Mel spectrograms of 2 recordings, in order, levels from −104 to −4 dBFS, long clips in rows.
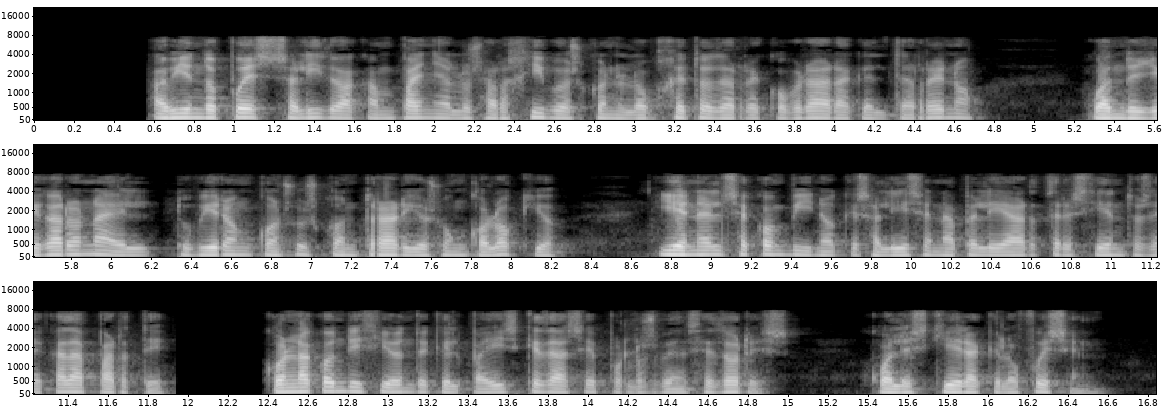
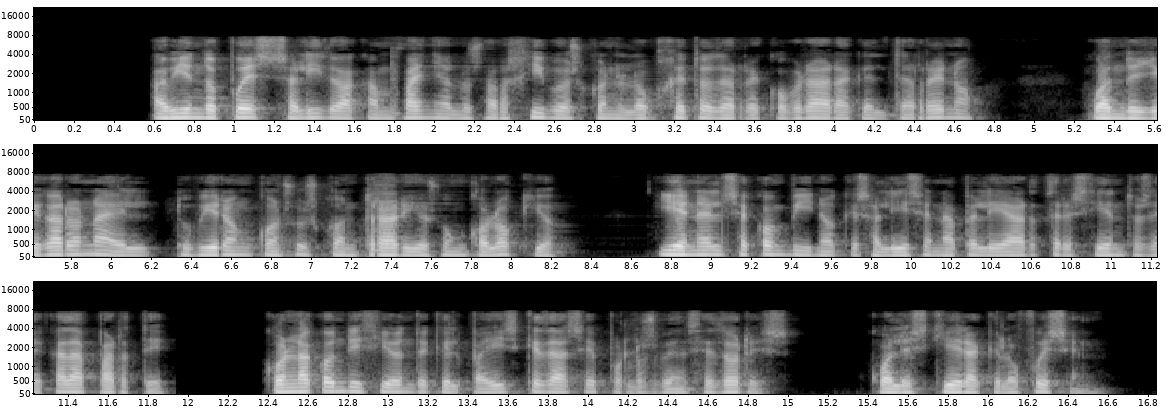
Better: first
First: none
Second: noise reduction (neural mask model DeepFilterNet 3)

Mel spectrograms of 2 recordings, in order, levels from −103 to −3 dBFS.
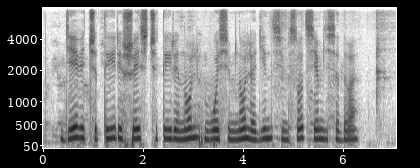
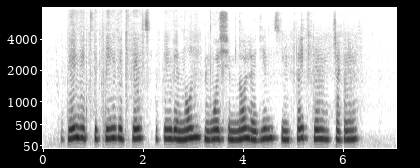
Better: first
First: none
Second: noise reduction (neural mask model DeepFilterNet 3)

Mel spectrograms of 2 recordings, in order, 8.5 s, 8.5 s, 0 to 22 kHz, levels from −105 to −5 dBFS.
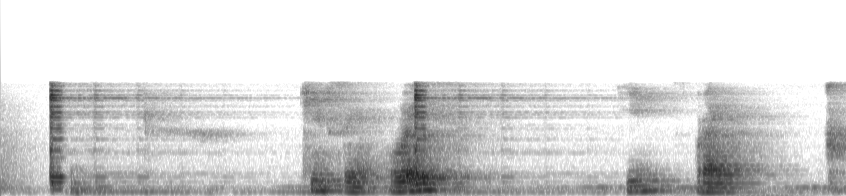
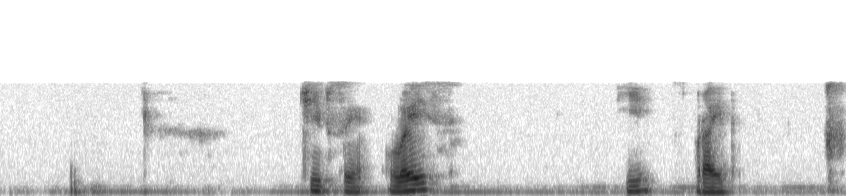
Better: second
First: background sound (Guitar); 4 dB below the speech // room echo; dies away in 1 s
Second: none

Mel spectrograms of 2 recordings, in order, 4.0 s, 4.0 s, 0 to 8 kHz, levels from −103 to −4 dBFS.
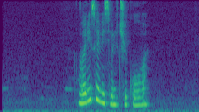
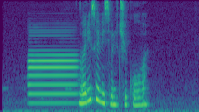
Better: first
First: none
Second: background sound (Wind instrument, woodwind instrument); 1 dB above the speech

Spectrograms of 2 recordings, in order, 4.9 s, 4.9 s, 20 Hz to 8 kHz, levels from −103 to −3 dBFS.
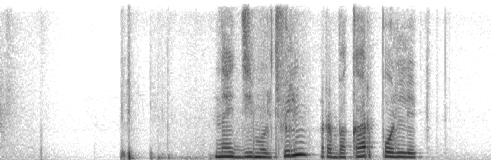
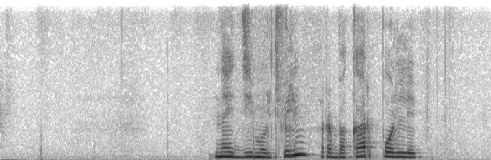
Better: second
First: noise reduction (neural mask model RNNoise)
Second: none

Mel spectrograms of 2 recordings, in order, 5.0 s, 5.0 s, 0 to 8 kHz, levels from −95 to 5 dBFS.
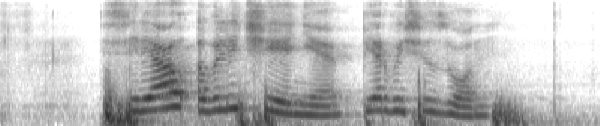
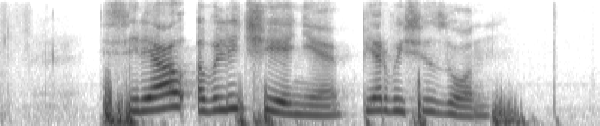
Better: second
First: room echo; dies away in 0.5 s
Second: none

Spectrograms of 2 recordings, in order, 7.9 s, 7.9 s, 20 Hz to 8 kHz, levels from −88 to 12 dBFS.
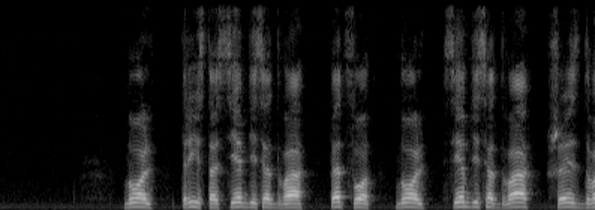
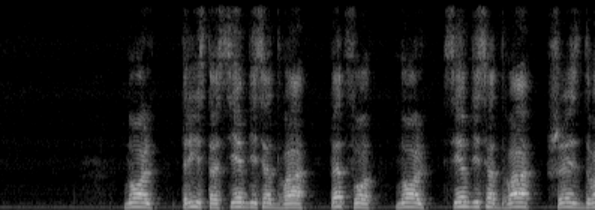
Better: first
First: none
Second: room echo; dies away in 0.2 s

